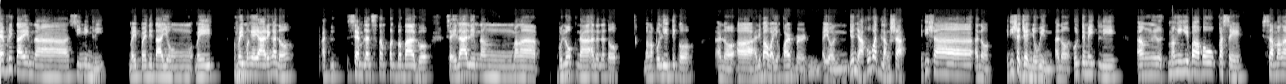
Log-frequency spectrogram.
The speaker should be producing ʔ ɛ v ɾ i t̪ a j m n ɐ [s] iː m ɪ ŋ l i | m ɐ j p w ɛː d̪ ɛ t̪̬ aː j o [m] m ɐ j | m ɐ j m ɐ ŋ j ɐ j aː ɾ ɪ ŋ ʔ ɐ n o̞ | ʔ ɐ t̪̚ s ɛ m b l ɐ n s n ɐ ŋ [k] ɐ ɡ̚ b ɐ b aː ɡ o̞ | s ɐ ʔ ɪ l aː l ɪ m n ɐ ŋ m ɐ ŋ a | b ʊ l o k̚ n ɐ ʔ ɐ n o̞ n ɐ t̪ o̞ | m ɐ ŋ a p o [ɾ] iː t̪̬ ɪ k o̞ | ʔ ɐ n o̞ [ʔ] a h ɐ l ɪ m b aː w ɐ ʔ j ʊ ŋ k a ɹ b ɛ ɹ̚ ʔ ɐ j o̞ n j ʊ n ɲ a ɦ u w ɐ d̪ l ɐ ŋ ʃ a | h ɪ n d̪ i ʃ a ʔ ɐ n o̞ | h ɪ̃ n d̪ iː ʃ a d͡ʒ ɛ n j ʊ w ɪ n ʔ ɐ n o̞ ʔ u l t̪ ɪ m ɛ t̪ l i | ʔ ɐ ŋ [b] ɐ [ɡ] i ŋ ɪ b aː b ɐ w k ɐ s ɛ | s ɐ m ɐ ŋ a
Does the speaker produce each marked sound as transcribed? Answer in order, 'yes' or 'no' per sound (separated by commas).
yes, no, no, no, yes, no, no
